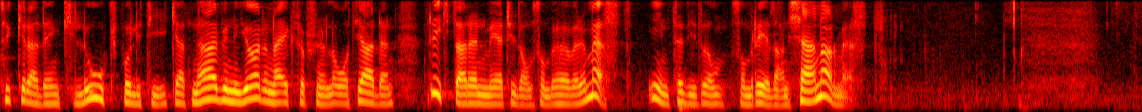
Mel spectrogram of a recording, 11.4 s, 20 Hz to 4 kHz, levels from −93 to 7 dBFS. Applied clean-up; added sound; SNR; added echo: none; none; none; none.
